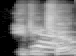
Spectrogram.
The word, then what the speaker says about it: Yee Jee Tso: Did I pronounce that right? It's Yee Jee Tso, right? Yee Jee Tso?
